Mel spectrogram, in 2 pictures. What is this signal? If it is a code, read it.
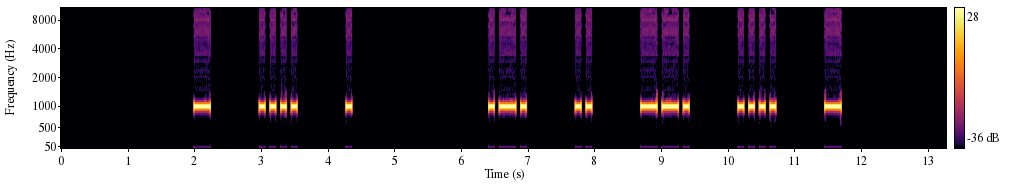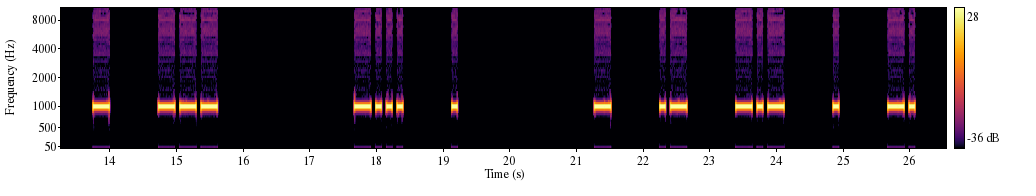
Morse code, heard as a keyed tone, about 15 wpm, spaced as for 8 wpm, 1000 Hz. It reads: THE RIGHT TO BE TAKEN
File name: qotdfiles / 8wpm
